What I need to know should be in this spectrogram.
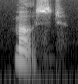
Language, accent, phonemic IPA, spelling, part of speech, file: English, US, /ˈmoʊst/, most, determiner / adverb / adjective / pronoun / noun, En-us-most.ogg
- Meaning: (determiner) 1. superlative degree of much 2. superlative degree of many: the comparatively largest number of (construed with the definite article)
